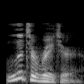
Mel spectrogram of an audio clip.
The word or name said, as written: literator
